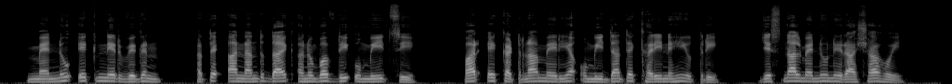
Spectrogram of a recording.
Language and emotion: Punjabi, sad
